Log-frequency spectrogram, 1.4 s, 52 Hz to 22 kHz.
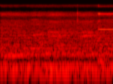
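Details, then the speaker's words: Lava keypad phone (600/A1 type) whose 7, 8, 9, *, 0, # keys had failed from a shared supply fault, after repair with a jumper: clean steady key-press beep over low room hum; the key now registers. "Beep की आवाज आ रही है। ये चारों एक समान हैं।"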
